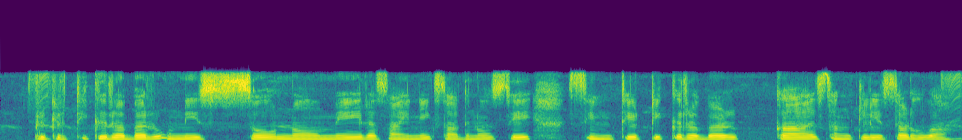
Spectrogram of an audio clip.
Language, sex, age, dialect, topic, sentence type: Hindi, female, 18-24, Awadhi Bundeli, agriculture, statement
